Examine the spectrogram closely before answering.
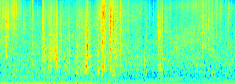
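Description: Shovels digging into soil and gravel in a trench, with several short scrapes and crunches as the blades bite in, over a steady low engine hum.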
